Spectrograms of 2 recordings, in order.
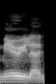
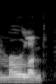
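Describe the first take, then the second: First: It is said in a nonlocal pronunciation. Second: It is said in the local pronunciation. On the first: The speaker calls it wrong. "instead of saying Maryland" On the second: The speaker calls it right. "you have to say Maryland"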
